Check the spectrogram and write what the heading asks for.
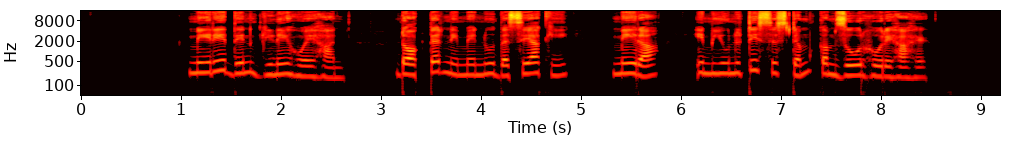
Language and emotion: Punjabi, sad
